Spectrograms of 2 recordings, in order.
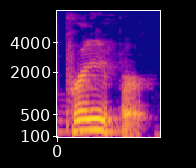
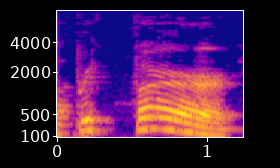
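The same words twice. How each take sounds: First: Prefer with the weight on PRE; wrong first-syllable stress. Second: Prefer with a long, punched FER; stress on the last syllable. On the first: Teacher showing the mistake to avoid, prefer stressed on PRE. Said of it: "e não prefer". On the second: Teacher showing students how we say it, prefer stressed on FER. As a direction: hit the second syllable of prefer hard. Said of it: "a gente fala prefer". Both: Shown as a demonstration.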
